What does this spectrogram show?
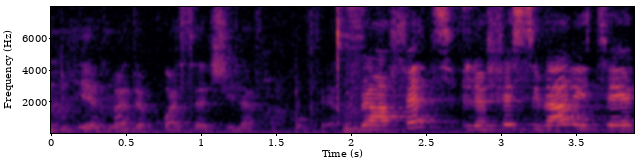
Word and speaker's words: FrancoFest: Est-ce que je le prononce comme il faut? Alors, à la FrancoFest, oui.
